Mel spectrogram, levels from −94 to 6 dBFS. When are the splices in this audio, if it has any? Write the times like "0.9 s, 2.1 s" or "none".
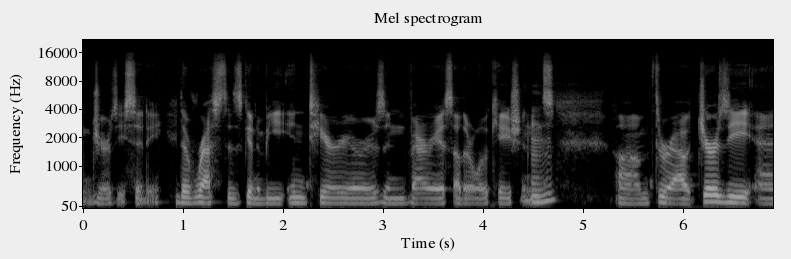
0.9 s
